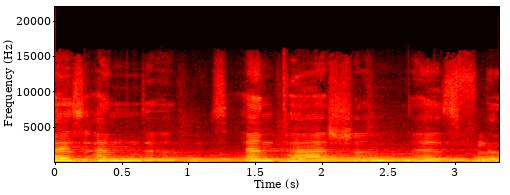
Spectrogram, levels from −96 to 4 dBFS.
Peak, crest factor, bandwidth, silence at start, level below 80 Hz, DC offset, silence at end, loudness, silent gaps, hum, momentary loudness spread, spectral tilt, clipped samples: -12 dBFS; 16 dB; 16 kHz; 0 s; -48 dBFS; under 0.1%; 0 s; -29 LUFS; none; none; 5 LU; -5 dB/octave; under 0.1%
